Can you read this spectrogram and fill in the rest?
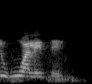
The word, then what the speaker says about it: valete: Eh, la V se pronuncia como una U y para decir adiós en general, pues podemos decir Walete.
